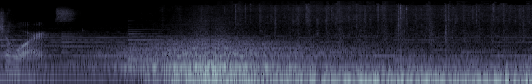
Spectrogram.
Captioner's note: fire blazing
